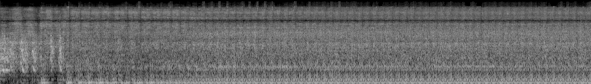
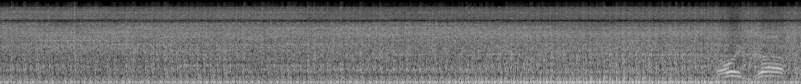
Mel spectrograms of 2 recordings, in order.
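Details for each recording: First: 1987 Yamaha V-Max V4 after engine install: starter cranks, engine catches and settles into a lumpy, stumbling beat; dead miss, one cylinder not firing because its spark plug wire is off. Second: 1987 Yamaha V-Max V4 freshly installed, carbs and exhaust fitted, first start: steady, even idle at about three pulses a second, no knocks, ticks or rattles, oil burning off; engine runs clean and healthy.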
